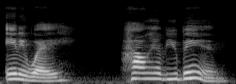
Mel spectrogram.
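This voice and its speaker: A woman's voice: a little high, expressive, slow, pitched above the performer's own voice. A woman narrator voicing a smitten, conciliatory man courting someone in an audiobook romance. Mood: sincere.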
